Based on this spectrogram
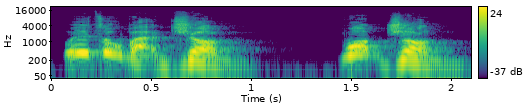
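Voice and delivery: high, loud and baffled; baffled outburst. Retold or imitated. Retelling the shock when accused of robbing John, high and loud. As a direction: shout it out in total confusion. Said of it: "I was like".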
